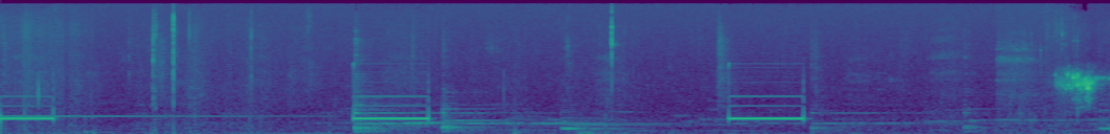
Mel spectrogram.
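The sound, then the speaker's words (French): A telephone rings for an incoming call as steady electronic tone bursts repeating about five seconds apart, with fainter tones in between. “j'ai un appel”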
